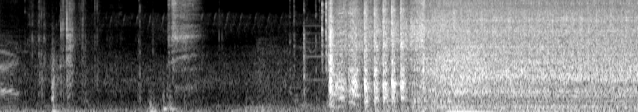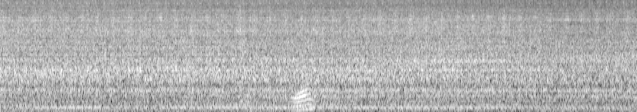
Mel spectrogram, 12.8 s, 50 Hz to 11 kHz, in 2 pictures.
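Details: 2018 Jeep Grand Cherokee 3.6 L after replacing faulty fuel injector (cylinder 5 misfire, injector stuck open/closed codes): cranks briefly, catches at once, settles into steady even idle with no stumble or miss; repair successful.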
